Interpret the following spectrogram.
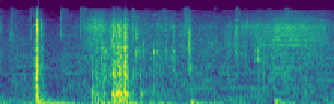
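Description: Background music, with a sharp plastic snap about a quarter second in and a weaker crack just under a second in, as the clips holding a car's centre-console side trim let go.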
